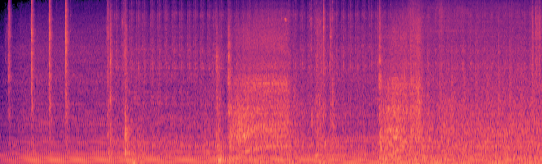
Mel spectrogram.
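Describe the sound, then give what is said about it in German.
The engine of an old captured Russian infantry fighting vehicle, being repaired by Ukrainian soldiers in the courtyard of a former car workshop in Izium, Ukraine, clatters and catches, settling into a loud, steady low rumble, then surges twice in rough revs before dropping back to idle. “Der Motor springt an und der Soldat mit dem Decknamen Nemetz, was übersetzt Deutscher bedeutet, ist glücklich.”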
